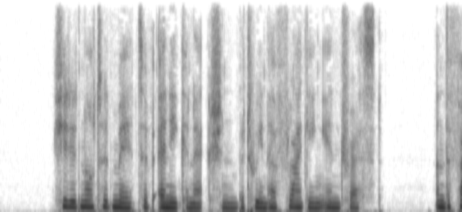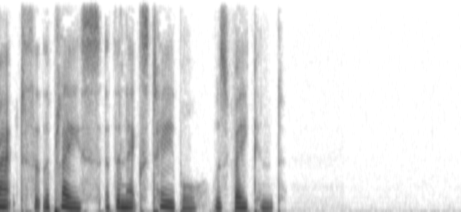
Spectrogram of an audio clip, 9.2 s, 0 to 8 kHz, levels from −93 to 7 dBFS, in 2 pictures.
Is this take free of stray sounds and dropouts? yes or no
yes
